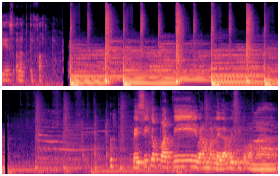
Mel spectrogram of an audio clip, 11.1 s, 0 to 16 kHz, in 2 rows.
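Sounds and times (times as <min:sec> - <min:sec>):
music with struck notes: 0:01.3 - 0:10.4
faint background music: 0:05.6 - 0:11.0
cat meowing: 0:06.2 - 0:07.8.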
